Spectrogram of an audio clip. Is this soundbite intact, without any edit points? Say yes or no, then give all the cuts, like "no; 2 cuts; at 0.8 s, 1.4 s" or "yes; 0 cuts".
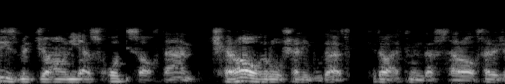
no; 3 cuts; at 1.3 s, 2.0 s, 3.5 s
